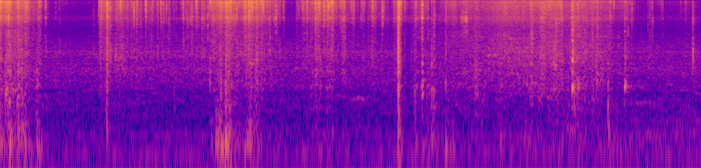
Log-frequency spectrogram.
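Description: Cardboard delivery boxes being handled and set down: scattered knocks and rustling, with a low thump about two seconds in and a sharp knock about four seconds in.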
